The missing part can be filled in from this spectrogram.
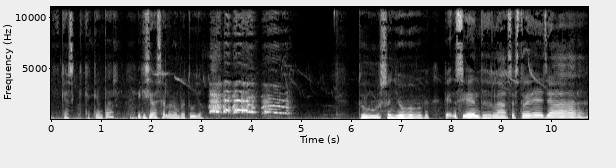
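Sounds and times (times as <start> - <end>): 
speech: 0.2 - 3.2, 6.2 - 10.7
rooster crowing: 3.2 - 4.9.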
